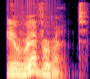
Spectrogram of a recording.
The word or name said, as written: irreverent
